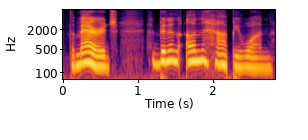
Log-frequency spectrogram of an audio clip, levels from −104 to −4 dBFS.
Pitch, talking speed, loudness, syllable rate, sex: 180 Hz, 150 wpm, -17 LUFS, 5.7 syllables/s, female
